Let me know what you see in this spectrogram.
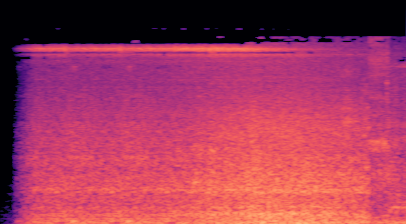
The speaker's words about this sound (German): Es ist ein kurzer Zug, eine Dampflok und zwei alte Waggons.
